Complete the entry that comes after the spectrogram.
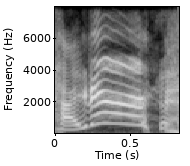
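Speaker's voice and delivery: high, loud cheesy greeting; hammed-up catchphrase. [name] copying Miguel's silly greeting, high and loud. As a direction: mimic the pickup line. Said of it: "He'd be like".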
